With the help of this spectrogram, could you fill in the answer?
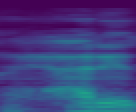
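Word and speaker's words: ح: হাকে গলার মধ্যে একটু চাপ দিয়ে উচ্চারণ করতে হবে এবং 1 সেকেন্ড টেনে পড়তে হবে। হা হা হা হা। আসলে এই হরফের উচ্চারণও তেমন বাংলায় আসে না, তবু একটু দেখাই দিচ্ছি বোঝার জন্য।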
